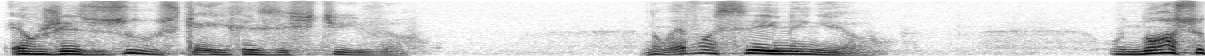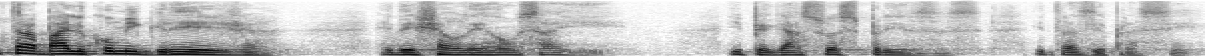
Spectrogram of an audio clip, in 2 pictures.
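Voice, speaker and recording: A man's voice: medium pitch, moderate pace, breathy edge. A man preaching a sermon to his church, telling a story and acting out its voices before reading scripture. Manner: animated storytelling, acts out dialogue. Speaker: pastor. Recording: church hall reverb with music.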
